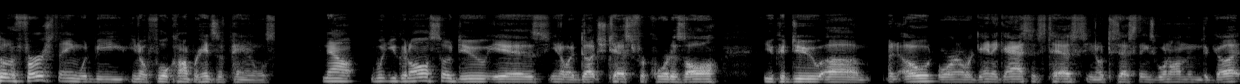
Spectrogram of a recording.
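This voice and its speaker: With a quiet background, a man talks at a medium pitch with fairly even intonation. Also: moderate pace. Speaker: strength and fitness coach. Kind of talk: interview conversation.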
